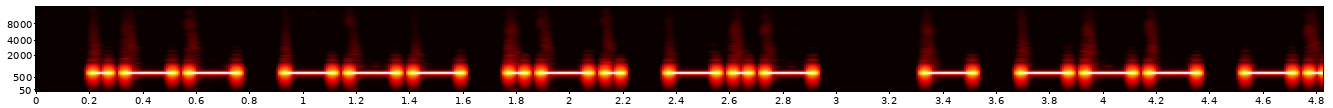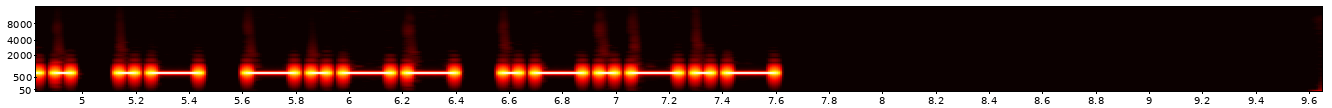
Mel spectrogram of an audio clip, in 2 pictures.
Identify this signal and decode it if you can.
Morse code, heard as a keyed tone, about 20 wpm, 700 Hz. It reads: WORK TODAY.
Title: Sentences from Top 1000 Words - Review Part 4 - 20wpm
